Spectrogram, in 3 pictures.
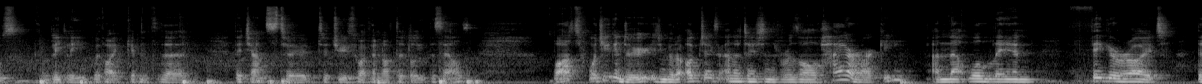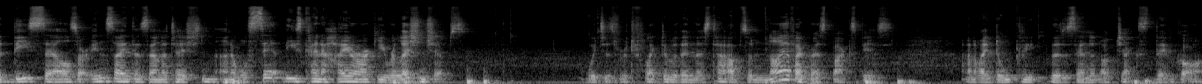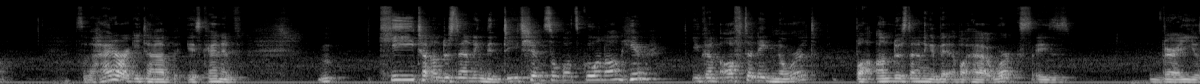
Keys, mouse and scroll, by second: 0.0-1.9 drag, 9.5 click, 17.0 click, 17.9 click, 19.2 click, 19.7 BackSpace, 22.0 click, 25.2-25.5 scroll up 1.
